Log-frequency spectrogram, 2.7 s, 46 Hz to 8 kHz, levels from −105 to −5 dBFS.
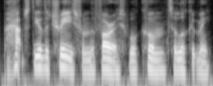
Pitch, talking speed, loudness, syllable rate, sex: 115 Hz, 290 wpm, -19 LUFS, 6.2 syllables/s, male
